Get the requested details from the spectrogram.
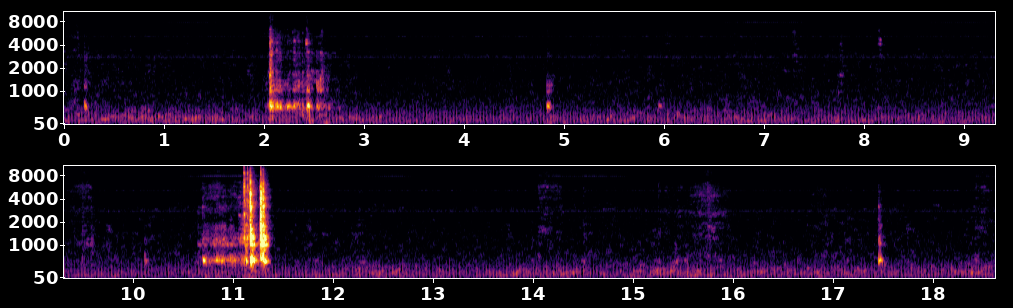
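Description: A paintbrush softly scrapes across a plate.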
